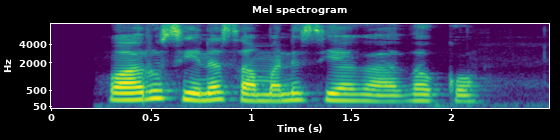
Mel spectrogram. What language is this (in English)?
Kikuyu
